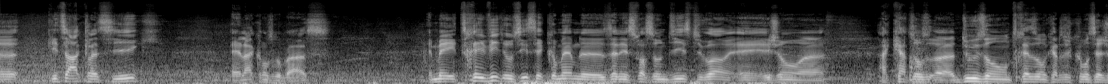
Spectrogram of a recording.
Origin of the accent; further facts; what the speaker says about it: England, United Kingdom; French is a second language; parce que … était connu dans mon enfance en Angleterre.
